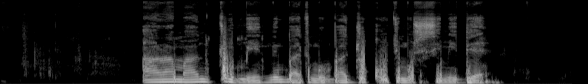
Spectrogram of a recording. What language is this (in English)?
Yoruba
